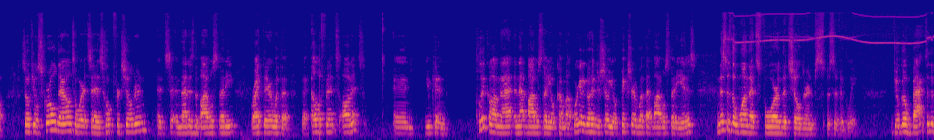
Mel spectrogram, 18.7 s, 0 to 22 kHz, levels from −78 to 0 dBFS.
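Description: At 0.27–0.35, 4.87–5.03, 7.50–7.62 and 9.10–9.50 s, comfort noise replaces the background: flat, featureless hiss up to about 3 dB quieter, likely from discontinuous transmission during pauses. At 6.39 s a dropped buffer, likely from an overrun, joins the audio straight across a gap of around 10 ms, giving a small skip. The same comfort noise returns at 14.14–14.34 s at an unchanged level. From 14.46 s to the end, a switching supply whistle sits roughly 15 dB under the signal, wandering between 6.98 and 8.75 kHz. Another dropped buffer skips the audio ahead at 14.56 s.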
